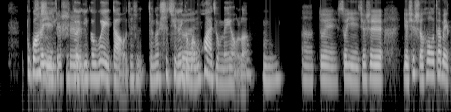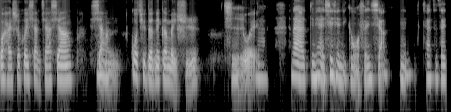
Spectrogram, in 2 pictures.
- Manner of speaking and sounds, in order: none
- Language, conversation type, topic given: Chinese, podcast, 有没有一道让你特别怀念的童年味道？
